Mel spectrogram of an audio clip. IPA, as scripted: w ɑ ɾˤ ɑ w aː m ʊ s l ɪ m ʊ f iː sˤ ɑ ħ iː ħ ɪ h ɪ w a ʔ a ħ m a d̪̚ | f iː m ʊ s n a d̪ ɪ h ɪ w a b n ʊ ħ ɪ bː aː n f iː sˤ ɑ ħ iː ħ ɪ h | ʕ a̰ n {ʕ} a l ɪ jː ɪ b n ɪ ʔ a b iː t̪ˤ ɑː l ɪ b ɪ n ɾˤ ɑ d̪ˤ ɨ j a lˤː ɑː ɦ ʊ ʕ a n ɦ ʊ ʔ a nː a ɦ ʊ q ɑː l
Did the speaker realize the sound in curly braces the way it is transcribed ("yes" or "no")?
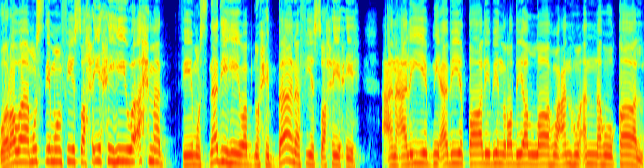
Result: yes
